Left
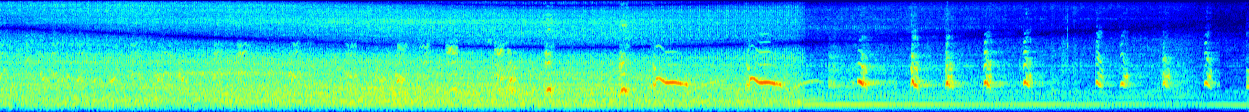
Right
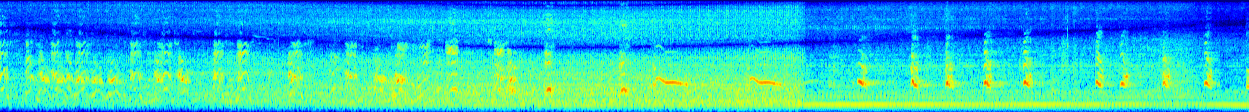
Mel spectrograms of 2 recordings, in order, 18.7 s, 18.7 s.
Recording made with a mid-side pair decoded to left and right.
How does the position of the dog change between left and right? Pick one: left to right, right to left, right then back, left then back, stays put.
left then back.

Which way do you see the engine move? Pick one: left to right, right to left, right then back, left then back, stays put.
left to right.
